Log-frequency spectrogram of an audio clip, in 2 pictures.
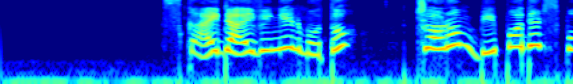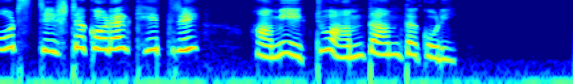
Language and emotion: Bengali, fearful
